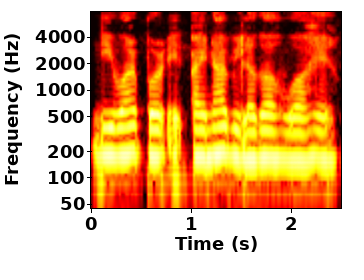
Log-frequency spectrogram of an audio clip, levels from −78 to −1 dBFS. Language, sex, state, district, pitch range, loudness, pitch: Hindi, female, Arunachal Pradesh, Papum Pare, 165-185 Hz, -13 LUFS, 175 Hz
